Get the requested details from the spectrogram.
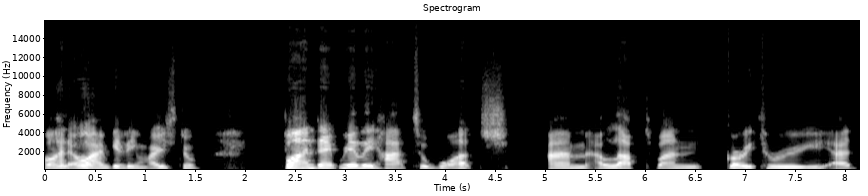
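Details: Adult woman with Friedreich's ataxia, a progressive inherited condition diagnosed at age 17, who is unsteady on her feet; slow dysarthric speech, consistent with ataxic dysarthria.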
